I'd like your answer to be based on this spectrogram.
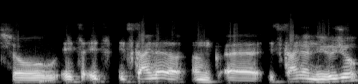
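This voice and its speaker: In a Portuguese accent, a man speaks at medium pitch and a very slow pace. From Brazil. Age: 20s. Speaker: professional tennis player. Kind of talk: interview. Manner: halting.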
